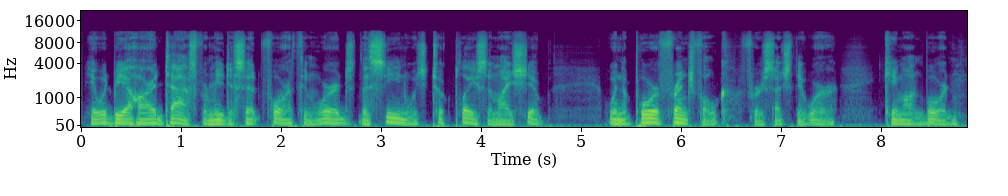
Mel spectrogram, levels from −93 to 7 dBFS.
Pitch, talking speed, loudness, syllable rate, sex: 90 Hz, 225 wpm, -19 LUFS, 4.6 syllables/s, male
